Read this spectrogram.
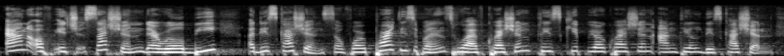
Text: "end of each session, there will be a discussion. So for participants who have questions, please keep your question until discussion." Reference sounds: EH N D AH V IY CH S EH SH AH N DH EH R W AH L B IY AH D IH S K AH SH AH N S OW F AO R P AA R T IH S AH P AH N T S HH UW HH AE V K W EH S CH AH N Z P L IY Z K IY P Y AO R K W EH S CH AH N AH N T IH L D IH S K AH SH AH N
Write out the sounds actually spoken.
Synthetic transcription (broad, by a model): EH N D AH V IY CH S EH SH AH N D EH R W AH L B IY AH D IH S K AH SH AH N S OW F AO R P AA R T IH S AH P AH N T S HH UW HH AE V K W EH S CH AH N P L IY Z K IY P Y AO R K W EH S CH AH N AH N T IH L D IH S K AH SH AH N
